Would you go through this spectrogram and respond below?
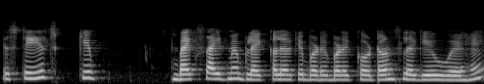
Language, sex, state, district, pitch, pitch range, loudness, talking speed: Hindi, female, Bihar, Sitamarhi, 235 Hz, 220-265 Hz, -21 LUFS, 160 wpm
